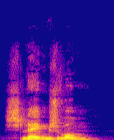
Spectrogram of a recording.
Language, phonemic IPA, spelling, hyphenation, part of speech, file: Dutch, /ˈslɛi̯m.zʋɑm/, slijmzwam, slijm‧zwam, noun, Nl-slijmzwam.ogg
- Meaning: slime mold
